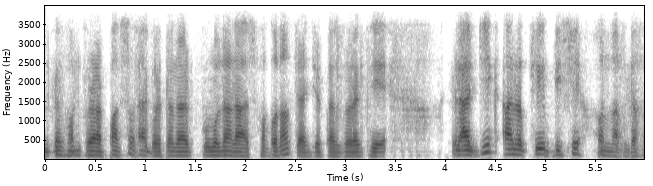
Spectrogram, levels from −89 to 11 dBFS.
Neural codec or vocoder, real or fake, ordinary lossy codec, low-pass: codec, 16 kHz in and 24 kHz out, 0.6 kbps, FireRedTTS-2 codec; fake; Opus, 16 kbps; 3.6 kHz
